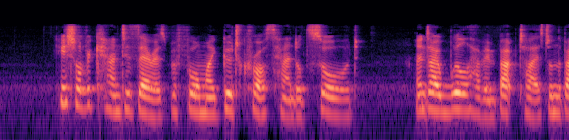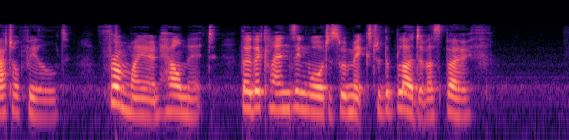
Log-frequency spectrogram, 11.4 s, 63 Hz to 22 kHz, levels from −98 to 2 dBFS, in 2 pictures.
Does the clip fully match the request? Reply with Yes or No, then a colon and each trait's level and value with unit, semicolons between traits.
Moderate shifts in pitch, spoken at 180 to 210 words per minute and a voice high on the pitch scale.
Yes: average, 3.7 semitones; average, 195 wpm; high, 205 Hz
